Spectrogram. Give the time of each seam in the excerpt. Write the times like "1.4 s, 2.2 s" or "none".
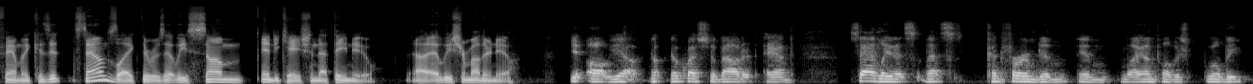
2.5 s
